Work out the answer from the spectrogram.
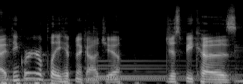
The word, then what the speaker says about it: Hypnagogia: Hypnagogia. Hypnagogia. There you go. That's how you say it.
